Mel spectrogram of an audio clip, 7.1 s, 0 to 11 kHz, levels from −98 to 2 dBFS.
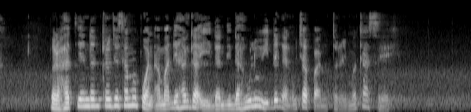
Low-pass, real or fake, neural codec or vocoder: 7.2 kHz; real; none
